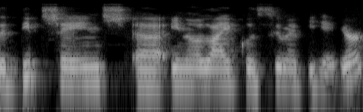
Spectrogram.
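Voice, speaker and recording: A woman speaks at a fairly low pitch with an Italian accent. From Italy. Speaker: ads strategist. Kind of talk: webinar presentation. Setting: online webinar.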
